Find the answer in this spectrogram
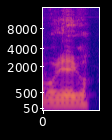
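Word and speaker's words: Munguía: Yeah, Moniego.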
